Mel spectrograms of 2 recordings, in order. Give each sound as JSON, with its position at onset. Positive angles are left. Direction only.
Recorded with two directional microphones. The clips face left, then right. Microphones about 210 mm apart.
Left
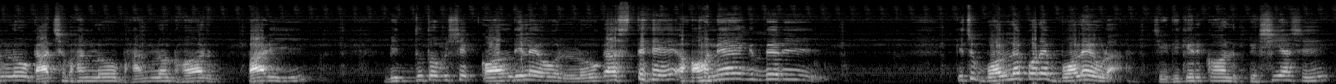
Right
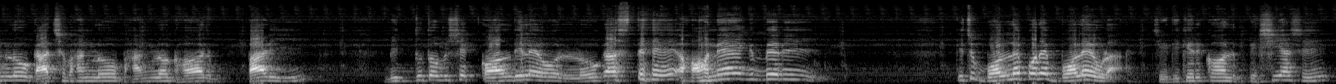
{"t": 0.1, "sound": "speech", "side_deg": 10}
{"t": 3.8, "sound": "speech", "side_deg": 10}
{"t": 9.6, "sound": "speech", "side_deg": 10}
